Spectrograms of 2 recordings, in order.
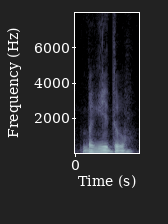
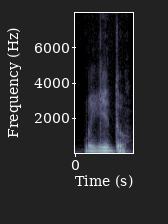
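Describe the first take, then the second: No difference in how they are said.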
